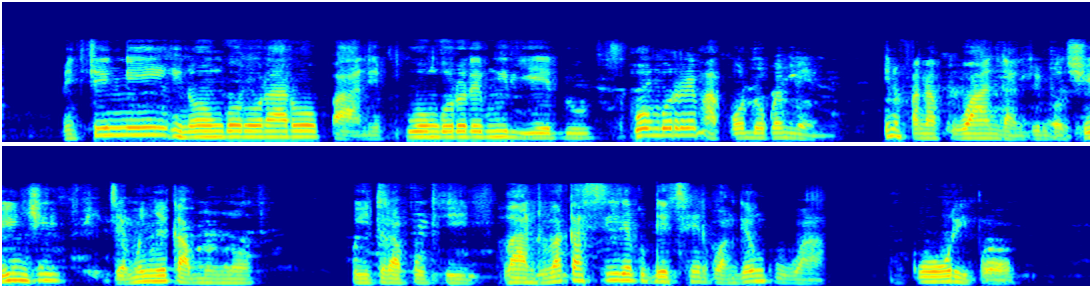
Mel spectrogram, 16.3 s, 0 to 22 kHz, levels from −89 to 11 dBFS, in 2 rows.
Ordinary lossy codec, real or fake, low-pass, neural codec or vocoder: AAC, 32 kbps; real; 7.2 kHz; none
